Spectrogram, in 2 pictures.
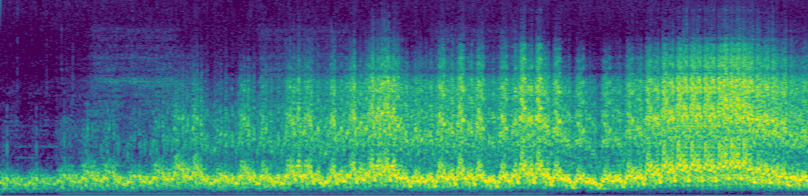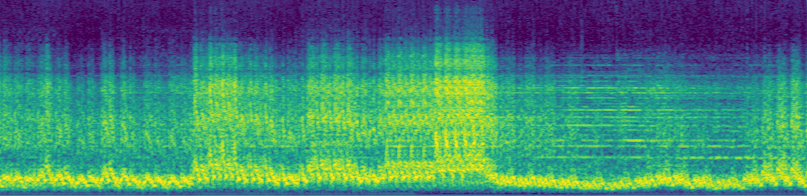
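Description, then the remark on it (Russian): Early Berlin-period electronic music made with proto-synthesizers, oscillators and noise machines: a dense, distorted wall of buzzing, warbling tones over a steady low drone, swelling and shifting continuously and loudly for the whole stretch, with no voices. “очень много использовали вот эти вот протосинтезаторы, такие вот осцилляторы и прочие такие вот шумовые машины.”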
